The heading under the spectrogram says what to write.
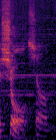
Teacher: We talked about the ʊə diphthong, and words like ‘sure’ ʃʊə becoming ʃɔː.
